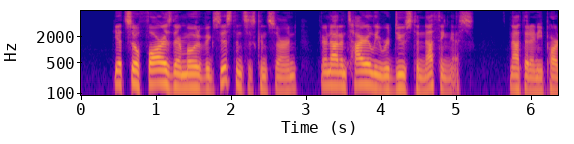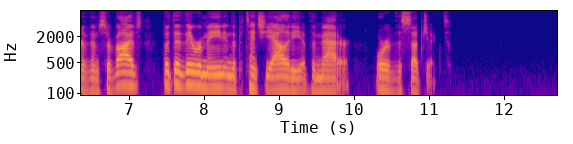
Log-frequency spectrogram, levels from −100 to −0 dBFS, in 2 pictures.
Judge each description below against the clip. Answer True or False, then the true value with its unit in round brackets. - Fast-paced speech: False (180 wpm)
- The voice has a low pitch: True (130 Hz)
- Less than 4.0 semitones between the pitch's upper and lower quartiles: False (4.5 semitones)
